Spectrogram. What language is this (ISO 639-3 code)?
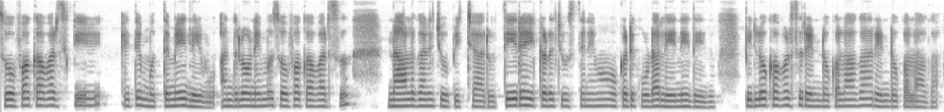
tel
